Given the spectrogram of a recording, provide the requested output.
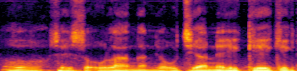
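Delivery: low, slow, soft mimicked fretting; muttered worry. Churchgoer worrying about tomorrow's test, slow low mutter. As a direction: mutter it slowly to yourself.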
